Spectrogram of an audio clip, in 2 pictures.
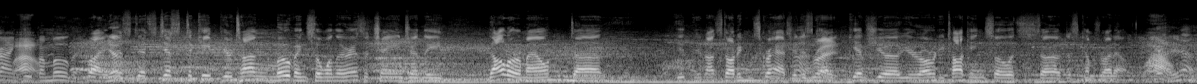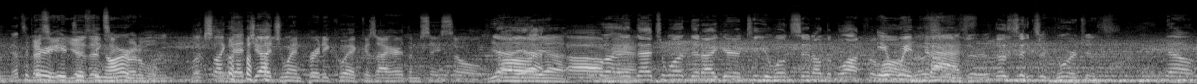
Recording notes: LIVE from Mecum Auto Auction – Houston, TX. Travel to Houston, TX. Attend the annual Mecum Auto Auction and provide a unique spectator’s perspective on the event.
